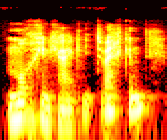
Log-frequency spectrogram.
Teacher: That's an affirmation, a statement, it's not a question, so you go down a little at the end.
